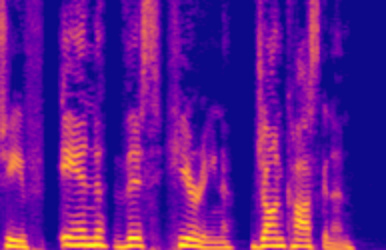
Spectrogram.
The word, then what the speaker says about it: Koskinen: That's just John Kosikinen. I can't pronounce his last name. I'm not going to pretend to. He's the IRS chief. I don't feel like learning how to pronounce his name because I don't like him. It's Koskinen.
